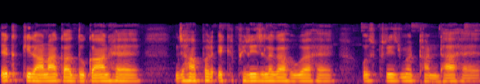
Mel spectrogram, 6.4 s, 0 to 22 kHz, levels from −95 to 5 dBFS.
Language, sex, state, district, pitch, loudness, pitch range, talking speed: Hindi, male, Jharkhand, Deoghar, 120 Hz, -19 LUFS, 115-125 Hz, 160 wpm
